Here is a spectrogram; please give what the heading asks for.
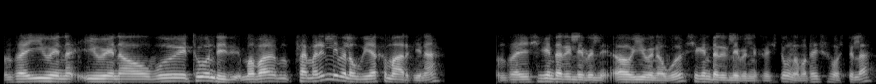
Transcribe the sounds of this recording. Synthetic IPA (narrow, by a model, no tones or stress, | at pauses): ɐmpʰɾajienienawbɯetʰundimabapɾajmaɾilebelawɡijakʰɯmaɾkʰina | ɯ̰mpʰɾajsekendaɾilebeliuwenawbɯsekendaɾilebelnipʰɾajsi̥tɔŋnamatʰajshostela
